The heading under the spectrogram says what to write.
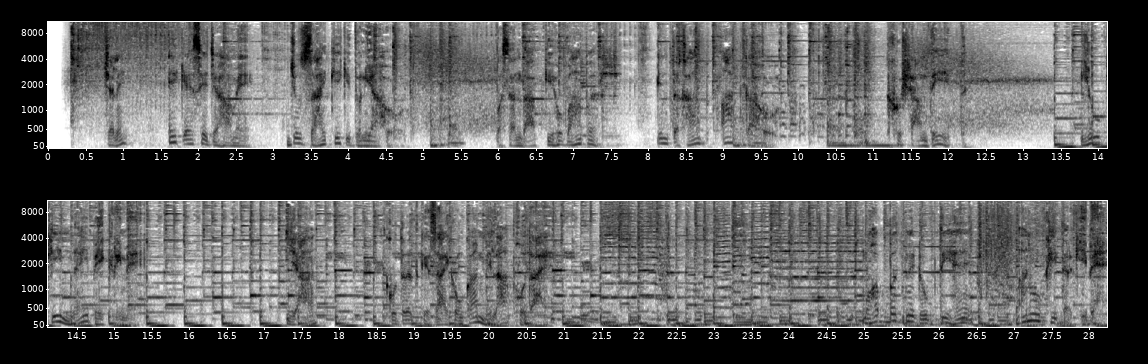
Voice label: Indian Urdu, India Male; LU Bakeri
